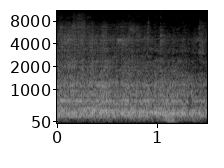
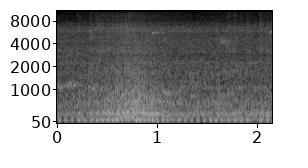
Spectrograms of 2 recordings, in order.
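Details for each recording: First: Honda Moove scooter, restarted after being parked, gives a steady starter whir but won't fire, alongside stumbling and weak acceleration; battery was freshly charged, and the kick start also fails. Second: Honda Moove scooter after repair of stumbling, bogging and hard starting blamed on fuel pump pressure dropping; it idles evenly, then revs cleanly three times and drops straight back, no stumble or bog.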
